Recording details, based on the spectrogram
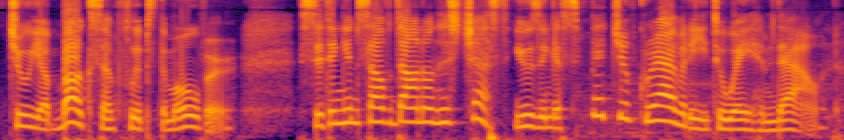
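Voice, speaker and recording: A woman narrating fan fiction in an expressive storytelling style. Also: mid-range voice, moderate pace, dry recording. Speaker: podfic narrator.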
